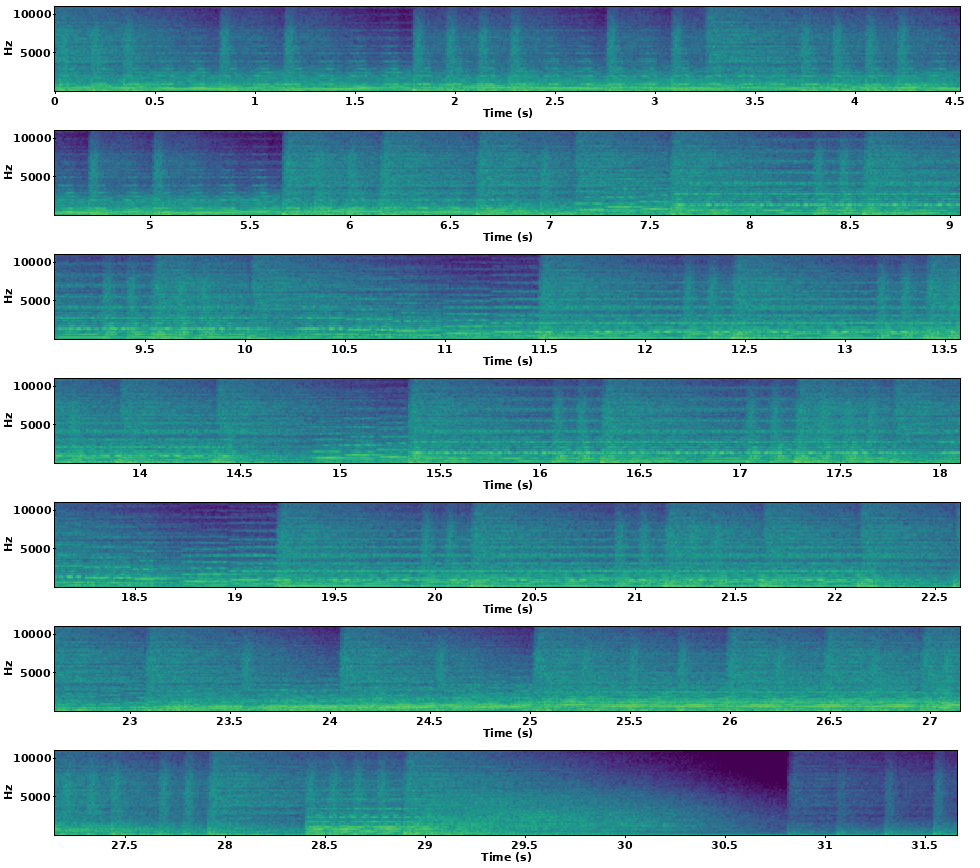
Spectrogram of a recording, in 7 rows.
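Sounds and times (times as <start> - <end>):
unused game music: 0.1 - 29.8.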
